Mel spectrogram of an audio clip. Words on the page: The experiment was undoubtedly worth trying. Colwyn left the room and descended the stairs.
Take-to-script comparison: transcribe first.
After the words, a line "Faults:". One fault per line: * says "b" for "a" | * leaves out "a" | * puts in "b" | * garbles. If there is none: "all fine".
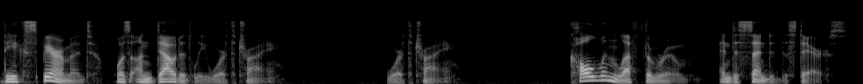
The experiment was undoubtedly worth trying worth trying. Colwyn left the room and descended the stairs.
Faults:
* puts in "worth trying"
